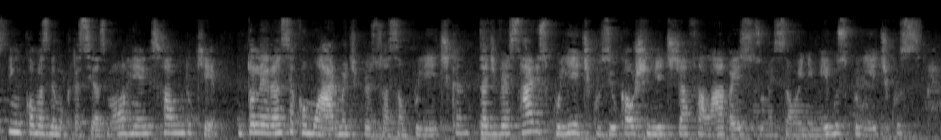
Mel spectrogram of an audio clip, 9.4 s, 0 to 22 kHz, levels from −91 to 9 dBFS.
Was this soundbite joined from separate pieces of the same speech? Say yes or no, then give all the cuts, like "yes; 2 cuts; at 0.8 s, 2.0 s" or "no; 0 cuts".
yes; 1 cut; at 7.5 s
